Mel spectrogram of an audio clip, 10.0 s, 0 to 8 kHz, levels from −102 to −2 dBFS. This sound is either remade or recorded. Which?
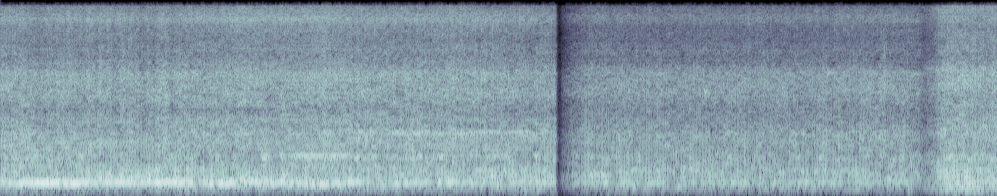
remade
